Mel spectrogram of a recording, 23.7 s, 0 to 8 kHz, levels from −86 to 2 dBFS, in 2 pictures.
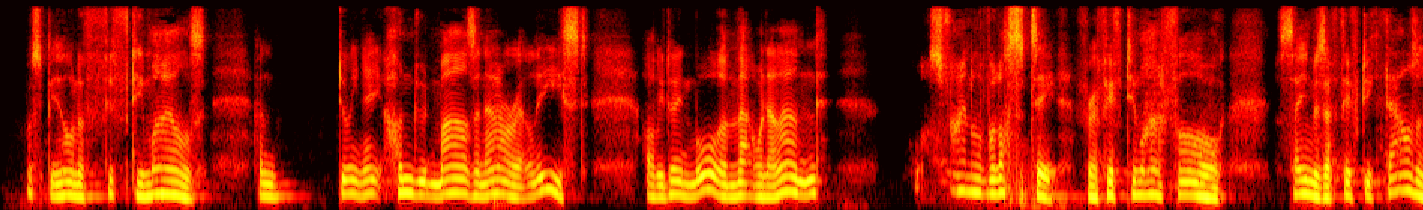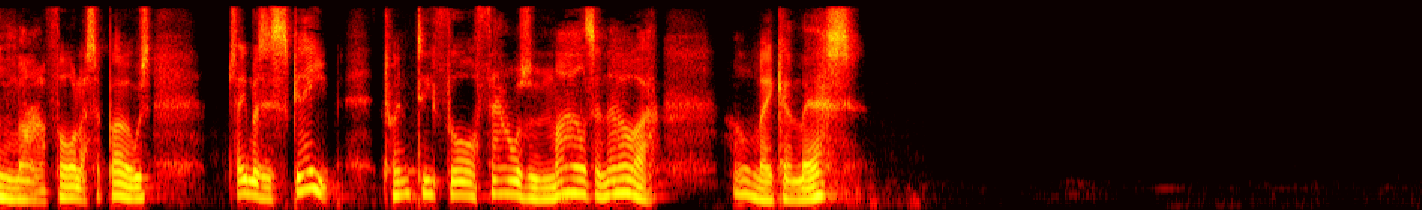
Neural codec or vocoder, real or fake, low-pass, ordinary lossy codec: codec, 16 kHz, 2 kbps, X-Codec, HuBERT features, trained on balanced general audio; fake; 7.2 kHz; MP3, 48 kbps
